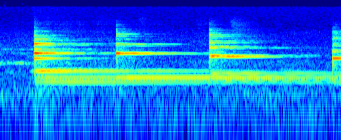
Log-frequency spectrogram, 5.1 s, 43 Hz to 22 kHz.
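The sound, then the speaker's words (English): Musicians practice on a set of ancient bronze bells, arranged small to large, that were buried with an emperor and had not made music for over 2,000 years. The bells ring out a slow melody, four clear struck tones spaced about a second and a half apart, each with long shimmering overtones that linger and overlap. No voices are heard. “They're practicing music on a series of bronze bells.”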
